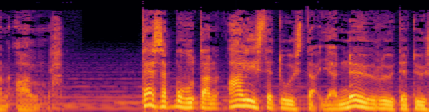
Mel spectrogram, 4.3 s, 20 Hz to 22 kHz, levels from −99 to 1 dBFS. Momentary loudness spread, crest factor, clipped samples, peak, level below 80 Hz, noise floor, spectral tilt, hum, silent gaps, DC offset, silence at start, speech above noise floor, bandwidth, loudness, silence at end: 13 LU; 14 dB; under 0.1%; 0 dBFS; -40 dBFS; -37 dBFS; -5 dB/octave; none; none; under 0.1%; 0 s; 25 dB; 17 kHz; -12 LUFS; 0 s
